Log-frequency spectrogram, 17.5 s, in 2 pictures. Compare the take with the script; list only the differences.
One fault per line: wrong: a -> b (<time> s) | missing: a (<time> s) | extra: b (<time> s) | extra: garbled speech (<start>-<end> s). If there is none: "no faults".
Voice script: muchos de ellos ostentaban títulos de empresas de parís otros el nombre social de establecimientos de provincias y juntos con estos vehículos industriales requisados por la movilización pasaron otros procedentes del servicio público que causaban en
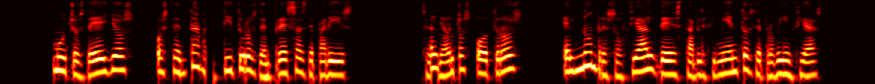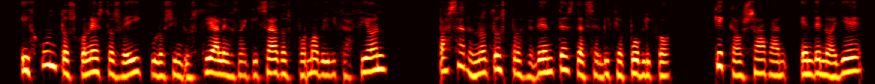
extra: garbled speech (4.2-4.7 s)
missing: la (11.8 s)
